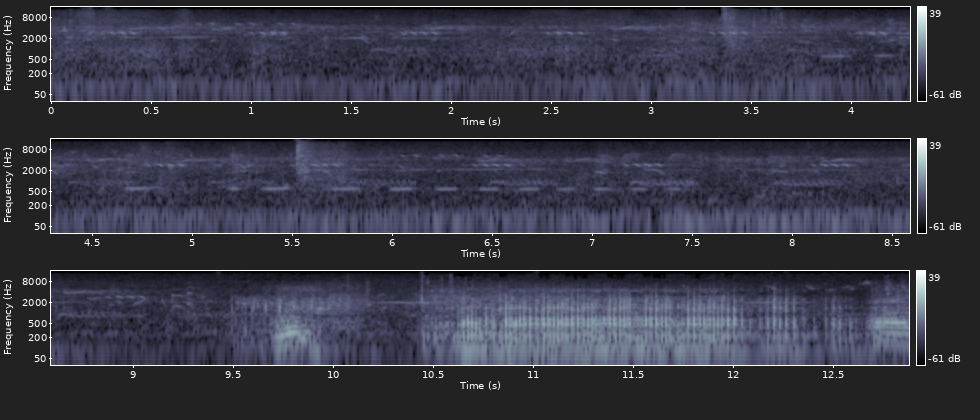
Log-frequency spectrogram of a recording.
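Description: Plovers calling with short trilling notes, about two a second, over a low steady hum. About ten seconds in, a hippo lets out a loud, deep grunting call.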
